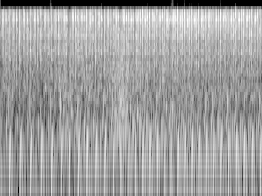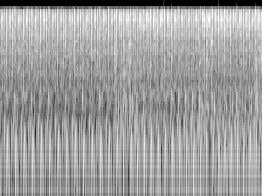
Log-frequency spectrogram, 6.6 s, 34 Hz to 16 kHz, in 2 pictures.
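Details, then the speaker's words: Briggs & Stratton 12.5 HP L-head engine, mouse-damaged and corroded after years stored, first run after starting fluid with throttle raised from idle: fast, even popping beat with no misses or knocks; runs steadily and healthy. "Anyway, we could see this engine runs. Big step forward. The 12.5 horsepower engine is ready to go,"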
